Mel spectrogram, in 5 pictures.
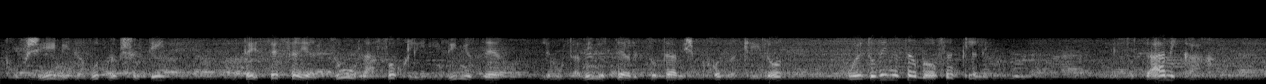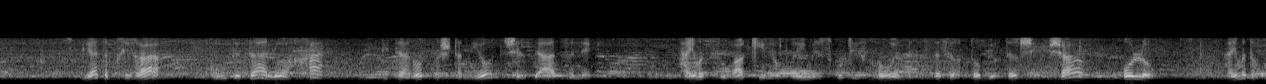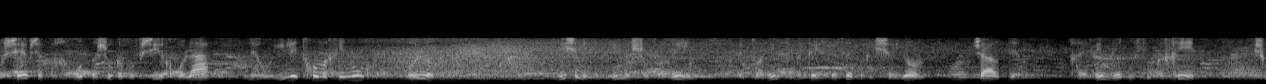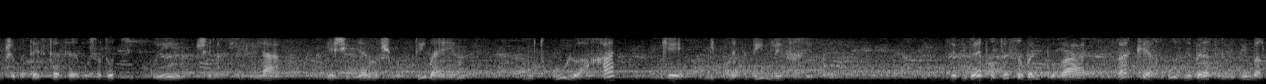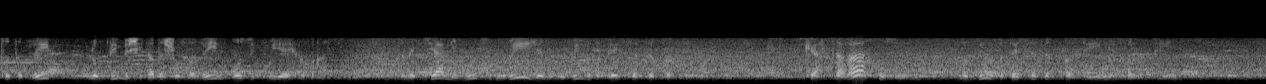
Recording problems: phone-call audio; nothing above 3.5 kHz
traffic noise; loud; throughout; 8 dB below the speech
background chatter; loud; throughout; 3 voices, 8 dB below the speech
wind noise on the microphone; occasional gusts; 15 dB below the speech

